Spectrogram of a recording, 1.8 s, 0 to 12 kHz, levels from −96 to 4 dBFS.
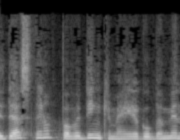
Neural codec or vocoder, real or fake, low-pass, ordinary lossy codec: codec, 16 kHz in and 24 kHz out, 0.6 kbps, FocalCodec, streaming, 4096 codes; fake; 10.8 kHz; MP3, 48 kbps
